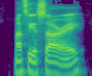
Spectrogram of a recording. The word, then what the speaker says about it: Masi Asare: Paradise Square, Jason Howland, Nathan Tyson, and Masi Ara. Oh, man, I hope I'm not pronouncing the name correctly. Masi Asare.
